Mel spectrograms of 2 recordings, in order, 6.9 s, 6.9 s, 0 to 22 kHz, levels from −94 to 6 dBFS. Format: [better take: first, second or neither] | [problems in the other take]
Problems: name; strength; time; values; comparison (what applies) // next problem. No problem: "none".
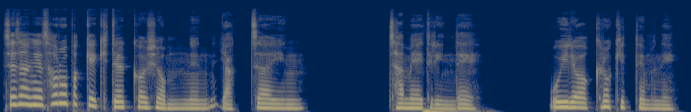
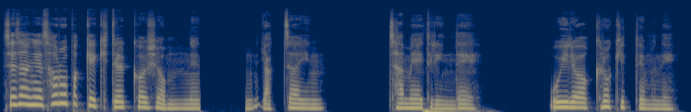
first | audio freezing; at 2 s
